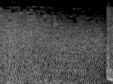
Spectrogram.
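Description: Glass shattering in a Doctor Who episode, a loud bright burst of breaking glass that rings out across the whole clip, with a short sharp knock at the end.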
